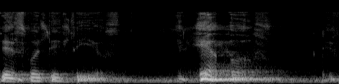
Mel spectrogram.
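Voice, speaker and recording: A woman talks at a very slow pace, her pitch fairly high. There is audible room echo and noticeable background noise. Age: 80s+. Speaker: resident speaking at public hearing. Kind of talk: public comment at hearing.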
